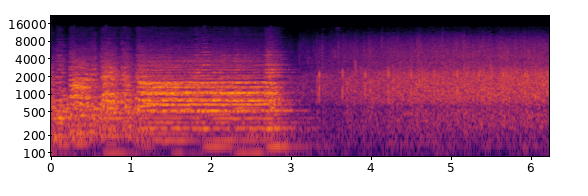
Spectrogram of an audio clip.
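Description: A mixed folk choir of men and women, with accordion, holds the last chord of a song, which ends about three seconds in. Audience applause follows.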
